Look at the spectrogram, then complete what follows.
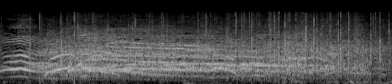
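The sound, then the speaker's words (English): European Space Agency mission control staff in Darmstadt, Germany, cheer and whoop loudly with scattered clapping as the Rosetta spacecraft's signal comes in. High, excited voices overlap in a sustained roar that stays strong for the whole few seconds. “was one of the people cheering”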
